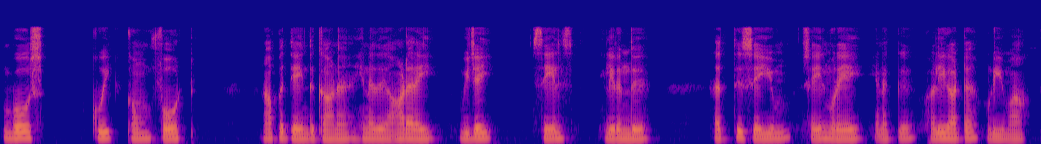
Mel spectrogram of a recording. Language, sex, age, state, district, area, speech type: Tamil, male, 18-30, Tamil Nadu, Thanjavur, rural, read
